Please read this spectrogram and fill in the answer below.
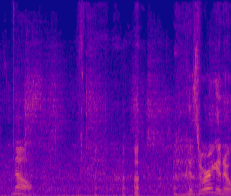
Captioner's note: Paikin laughing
